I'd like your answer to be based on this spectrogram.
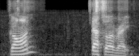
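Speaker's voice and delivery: put-on old father gruffly checks his son has left; gruff and angry. A narrator's reading. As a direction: snap it out, stern and cross. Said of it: "looking angrily".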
